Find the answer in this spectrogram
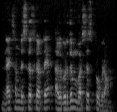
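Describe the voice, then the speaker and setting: Man slowly explaining computer science. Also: a little high, a little mellow, slight background noise, poor audio. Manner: explains step by step, mixing English terms into Hindi, slows down to dictate definitions. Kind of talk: explaining a lecture.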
